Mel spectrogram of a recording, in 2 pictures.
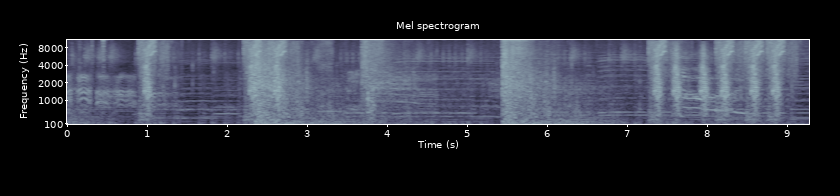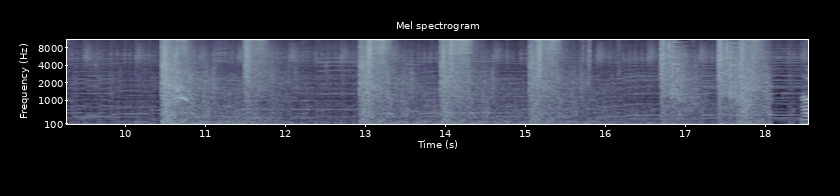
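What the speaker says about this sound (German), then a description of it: "noch zwei Schuss aus meiner Schrotwumme und das nächste ist weg" Shotgun blasts in the video game Fallout 3, several heavy booming shots spaced a few seconds apart with crashing impacts and game action noise between them, loud and close.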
